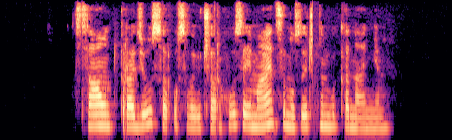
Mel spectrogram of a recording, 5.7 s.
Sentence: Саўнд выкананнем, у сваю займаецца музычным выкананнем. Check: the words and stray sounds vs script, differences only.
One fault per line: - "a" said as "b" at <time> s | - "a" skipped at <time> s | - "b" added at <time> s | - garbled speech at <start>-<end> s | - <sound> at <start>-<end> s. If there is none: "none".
- "выкананнем" said as "прадзюсар" at 1.5 s
- "чаргу" added at 2.6 s
- dropout at 3.9-4.0 s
